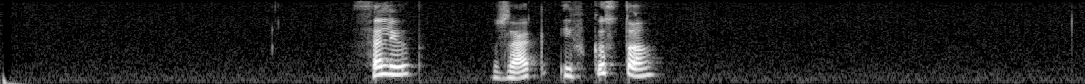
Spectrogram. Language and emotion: Russian, positive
